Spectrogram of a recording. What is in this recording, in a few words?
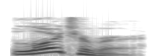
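"loiterer", British English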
